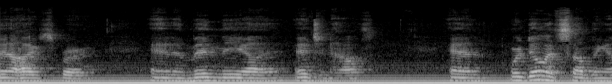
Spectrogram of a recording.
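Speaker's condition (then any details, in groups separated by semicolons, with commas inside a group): ALS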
